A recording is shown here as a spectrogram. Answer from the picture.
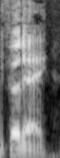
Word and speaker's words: Fodé: September 18th all that and more with fod check it out this is fod I had to find out how to officially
